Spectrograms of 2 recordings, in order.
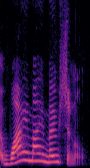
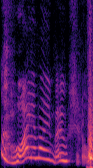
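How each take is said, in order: First: Said in the usual way. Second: Laughing at herself. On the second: Real, not acted. Moved by a gift box, laughing at herself. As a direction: laugh through "Why am I emotional?", a little higher.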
